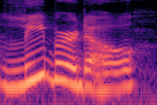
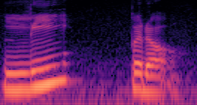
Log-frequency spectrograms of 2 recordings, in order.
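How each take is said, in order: First: The r sounds like an English r. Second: The r is a quick single tap. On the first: The speaker calls it wrong. "there's no English R in it" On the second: The speaker calls it right. "It's just libro"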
